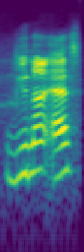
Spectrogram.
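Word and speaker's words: Buna-S: ब्रूनो एस जो है ऊपर नाम है, ब्रूनो नहीं है, ब्यूना एस जो है वो which is formed by polymerisation of किसका, ब्यूट 1,3 डाइईन के कम्बिनेशन से बनती है.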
